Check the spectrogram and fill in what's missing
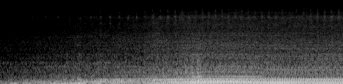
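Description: A Subaru 2.5 SOHC engine with a cylinder 4 misfire revs under load, a rough, uneven mid-pitched drone climbing and steadying at higher RPM, close and loud with no speech.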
